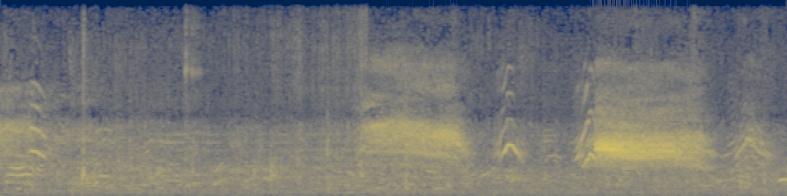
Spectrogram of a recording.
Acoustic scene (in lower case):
park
